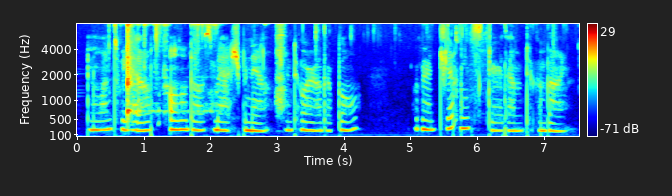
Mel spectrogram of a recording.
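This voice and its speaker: At a moderate pace, a woman with a fairly high pitch and a dark, mellow, somewhat breathy tone keeps fairly even intonation while her loudness swings widely. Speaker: ASMR creator, cooking host. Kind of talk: cooking tutorial ASMR, casual talk to camera. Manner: soft-spoken, relaxing.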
